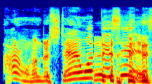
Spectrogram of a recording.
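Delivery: high, loud, slow mock old-timer; hammed-up baffled elderly singer; bewildered old man. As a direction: wail it slowly in confusion. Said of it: "he's so old".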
